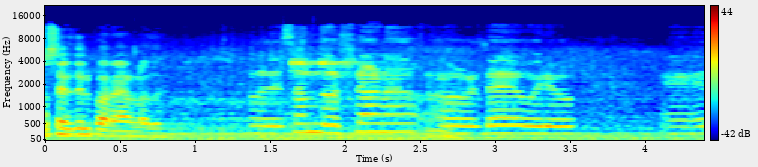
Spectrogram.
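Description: A woman talking inside a car's cabin, with the car's steady low hum underneath her voice.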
